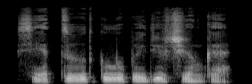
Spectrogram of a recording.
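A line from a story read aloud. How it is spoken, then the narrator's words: Hissed. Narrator (Russian): прошипел Хина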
